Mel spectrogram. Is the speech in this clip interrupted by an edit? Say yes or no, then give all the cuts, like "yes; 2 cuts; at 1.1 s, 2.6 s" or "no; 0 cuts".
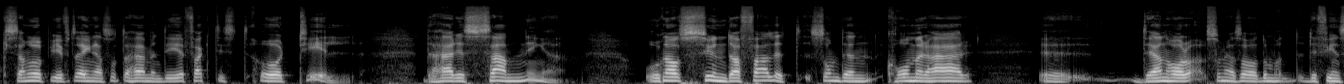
yes; 3 cuts; at 6.6 s, 8.8 s, 12.1 s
